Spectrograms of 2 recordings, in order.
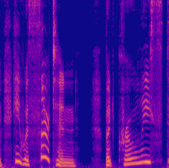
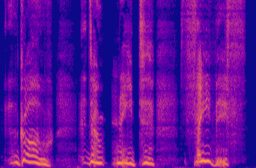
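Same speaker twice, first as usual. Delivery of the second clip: slow panting, words forced through clenched teeth; 2 semitones higher than usual. Narrator reading a character's line to the angel: panting through clenched teeth. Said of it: "he panted through clenched teeth".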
